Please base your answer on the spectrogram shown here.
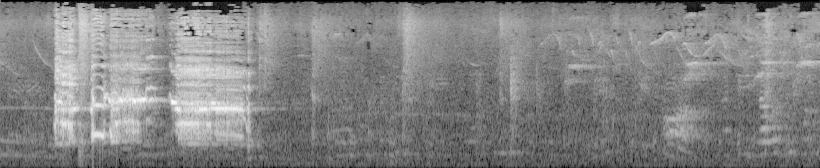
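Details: A rooster gives a harsh two-part crow near the start, a short burst then a longer held note. Quieter sounds and faint voices follow in the background.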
